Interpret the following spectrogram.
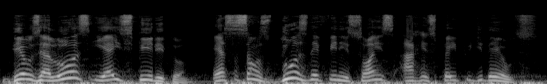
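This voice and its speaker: A man's voice: high voice, sing-song, unhurried, mellow, a little hiss or hum, rough recording. A man preaching a sermon, leading his congregation in reading scripture aloud together.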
